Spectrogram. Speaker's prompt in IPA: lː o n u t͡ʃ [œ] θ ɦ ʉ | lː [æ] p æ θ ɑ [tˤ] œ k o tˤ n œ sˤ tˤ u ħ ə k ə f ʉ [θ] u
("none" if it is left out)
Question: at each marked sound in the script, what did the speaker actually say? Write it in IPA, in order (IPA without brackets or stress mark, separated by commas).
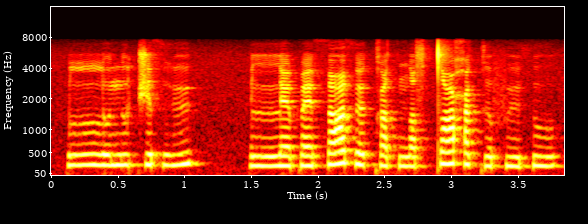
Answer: ə, æ, θ, θ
